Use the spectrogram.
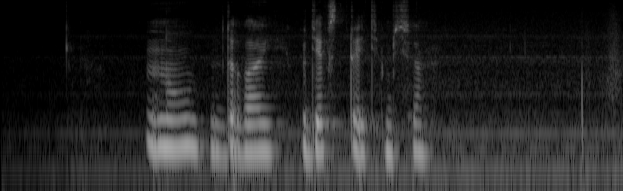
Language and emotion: Russian, neutral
